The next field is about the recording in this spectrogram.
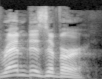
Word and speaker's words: remdesivir: It's pronounced remdesivir.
